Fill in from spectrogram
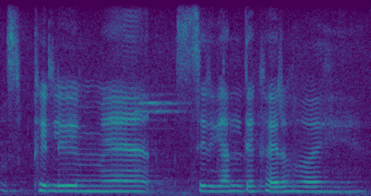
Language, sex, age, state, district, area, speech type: Maithili, female, 18-30, Bihar, Samastipur, rural, spontaneous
